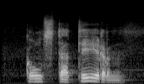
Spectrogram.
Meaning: to ascertain
- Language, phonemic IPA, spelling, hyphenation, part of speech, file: Dutch, /kɔnstaːˈteːrə(n)/, constateren, con‧sta‧te‧ren, verb, Nl-constateren.ogg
